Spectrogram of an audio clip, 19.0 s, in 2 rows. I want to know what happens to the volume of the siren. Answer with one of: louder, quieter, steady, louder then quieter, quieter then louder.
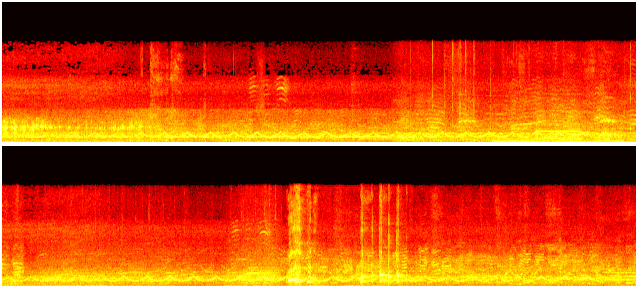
steady.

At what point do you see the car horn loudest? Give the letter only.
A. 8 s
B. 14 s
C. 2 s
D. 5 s
A.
